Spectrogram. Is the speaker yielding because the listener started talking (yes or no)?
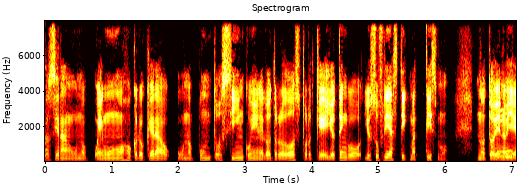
no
